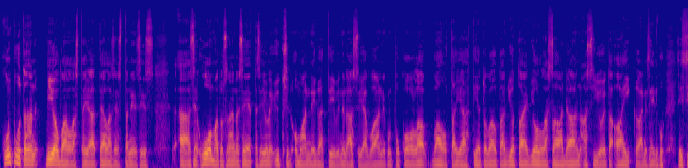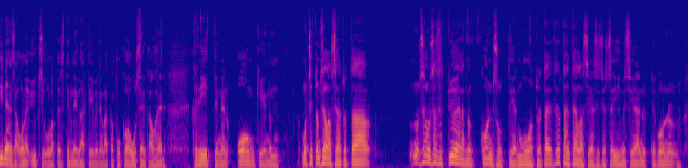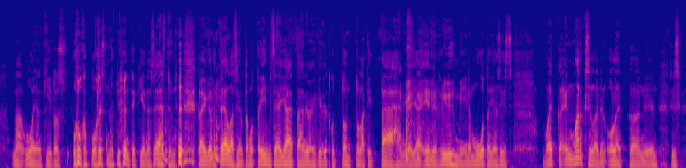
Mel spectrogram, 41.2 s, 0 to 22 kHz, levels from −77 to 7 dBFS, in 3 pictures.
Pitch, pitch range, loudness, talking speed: 100 Hz, 90-110 Hz, -27 LUFS, 140 wpm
